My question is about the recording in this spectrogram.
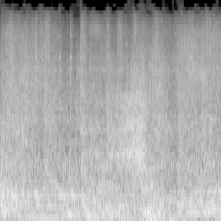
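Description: Loud film-trailer soundtrack: dramatic music mixed with crashing, booming sound effects.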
